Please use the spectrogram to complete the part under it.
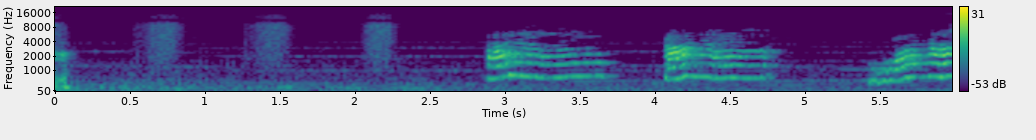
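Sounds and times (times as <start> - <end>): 
cat meowing: 2.9 - 4.8, 5.4 - 5.9.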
